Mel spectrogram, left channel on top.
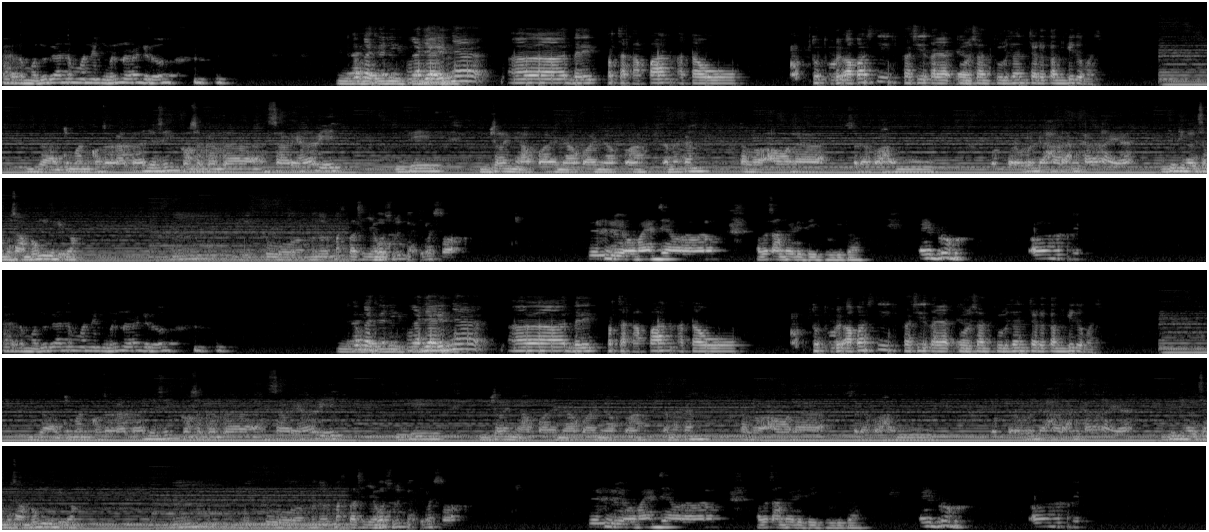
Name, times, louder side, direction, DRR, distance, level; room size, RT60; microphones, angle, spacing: voice 1, 0.0-2.2 3.3-4.6 7.9-8.0 9.5-9.7 12.3-15.5 16.0-19.1 19.4-21.4 21.9-24.9 27.8-28.7 30.0-33.8 34.4-34.9, left 6 dB, 50° left, 0.3 m, -27 dB
voice 2, 3.4-7.4 8.1-10.9 25.8-28.5 34.8-34.9, left 1 dB, 25° left, 1.1 m, -26 dB
sound 1, 11.6-27.6, equal, 90° left, 3.9 m, -33 dB
9.6 x 4.6 x 2.4 m
head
